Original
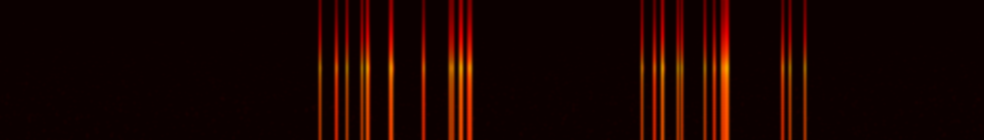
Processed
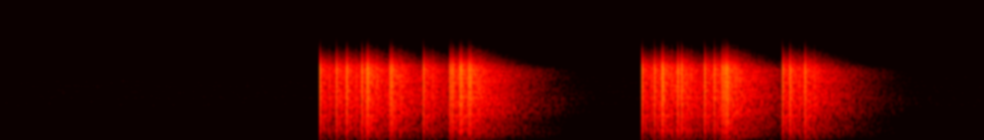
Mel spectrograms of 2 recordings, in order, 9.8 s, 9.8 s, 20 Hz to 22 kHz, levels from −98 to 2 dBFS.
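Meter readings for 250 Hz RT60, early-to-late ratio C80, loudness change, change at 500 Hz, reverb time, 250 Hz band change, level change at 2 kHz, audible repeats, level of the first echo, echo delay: 1.8 s, 6.5 dB, -7.0 dB, -8.0 dB, 1.5 s, -12.5 dB, -3.5 dB, 1, -11.5 dB, 94 ms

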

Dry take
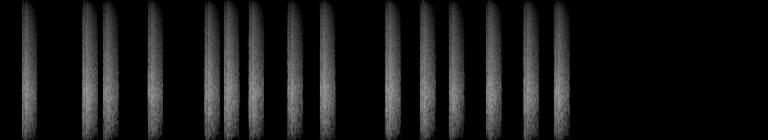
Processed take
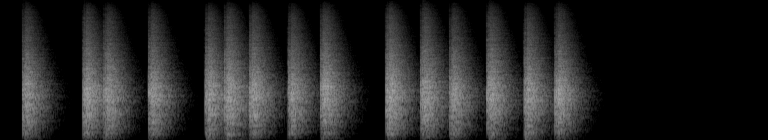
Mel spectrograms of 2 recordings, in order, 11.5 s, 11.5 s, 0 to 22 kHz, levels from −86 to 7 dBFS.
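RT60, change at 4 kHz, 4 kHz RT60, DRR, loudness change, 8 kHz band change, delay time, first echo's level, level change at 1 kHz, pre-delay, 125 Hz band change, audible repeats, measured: 0.70 s, -1.0 dB, 0.65 s, -3.0 dB, +1.5 dB, -4.0 dB, no echo, no echo, +3.5 dB, 5 ms, no reading, no echo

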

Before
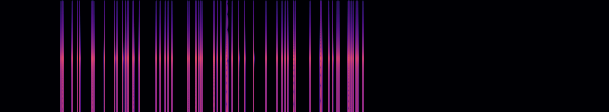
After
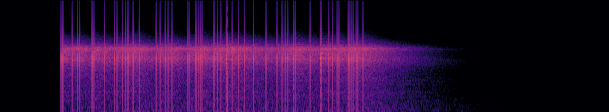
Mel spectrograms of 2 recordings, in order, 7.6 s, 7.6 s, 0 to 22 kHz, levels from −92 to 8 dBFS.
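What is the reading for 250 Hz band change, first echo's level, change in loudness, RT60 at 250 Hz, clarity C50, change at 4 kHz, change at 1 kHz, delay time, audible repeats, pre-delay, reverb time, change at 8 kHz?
-6.5 dB, no echo, 0.0 dB, 3.0 s, 7.5 dB, +0.5 dB, -5.5 dB, no echo, no echo, 11 ms, 2.4 s, -0.5 dB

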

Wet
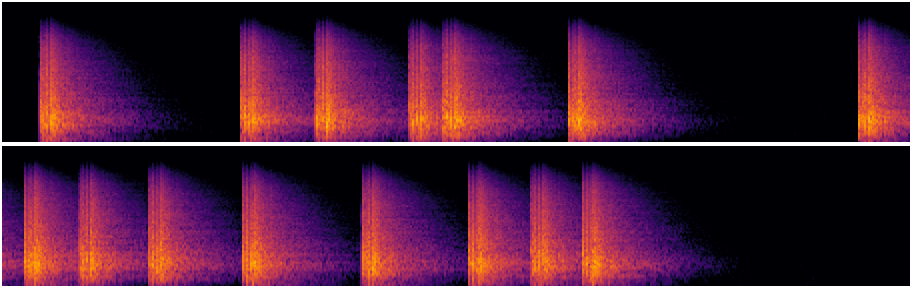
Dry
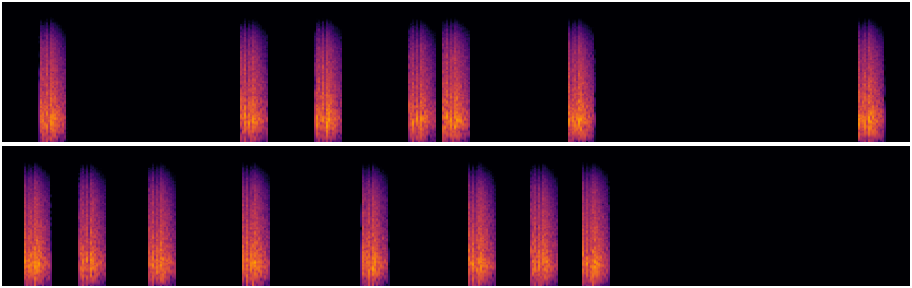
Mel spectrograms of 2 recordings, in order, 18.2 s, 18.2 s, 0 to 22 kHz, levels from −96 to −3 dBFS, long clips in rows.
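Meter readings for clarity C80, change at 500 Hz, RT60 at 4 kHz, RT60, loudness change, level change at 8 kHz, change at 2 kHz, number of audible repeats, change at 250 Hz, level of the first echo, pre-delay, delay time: 12.5 dB, +5.0 dB, 1.3 s, 1.4 s, +4.5 dB, +5.0 dB, +5.0 dB, 1, +5.0 dB, -17.5 dB, 5 ms, 160 ms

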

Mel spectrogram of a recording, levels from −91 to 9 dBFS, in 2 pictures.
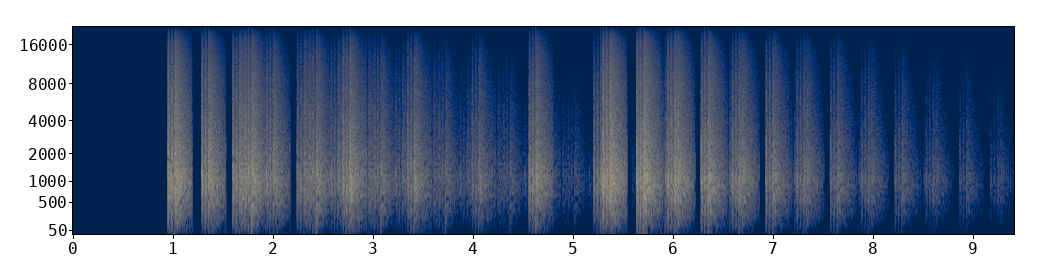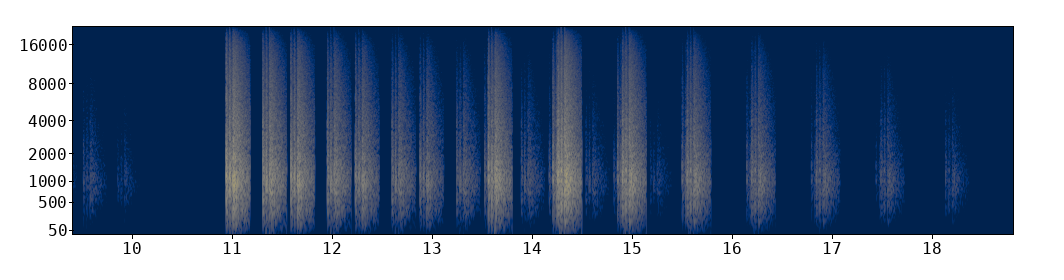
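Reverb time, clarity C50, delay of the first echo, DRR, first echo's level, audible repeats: no reverb, no reverb, 646 ms, no reverb, -6.0 dB, 5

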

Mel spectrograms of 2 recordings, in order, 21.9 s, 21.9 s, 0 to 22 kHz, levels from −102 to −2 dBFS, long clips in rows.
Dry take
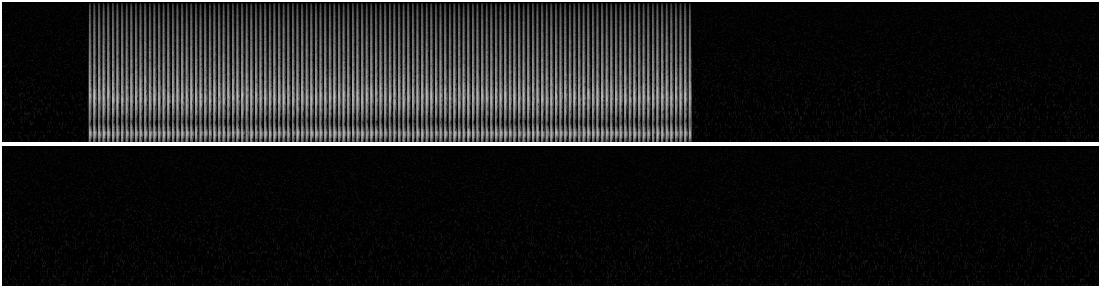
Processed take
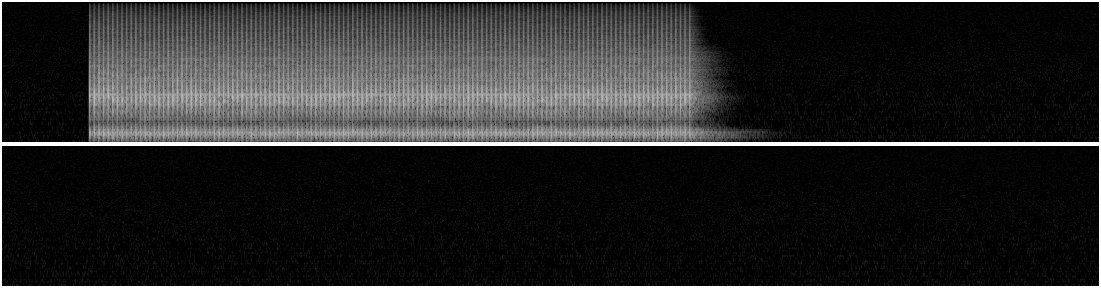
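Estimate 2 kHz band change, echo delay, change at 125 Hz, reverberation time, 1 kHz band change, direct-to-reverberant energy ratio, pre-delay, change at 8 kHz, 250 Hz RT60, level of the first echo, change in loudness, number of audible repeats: +0.5 dB, no echo, -1.0 dB, 0.75 s, 0.0 dB, 9.0 dB, 3 ms, 0.0 dB, 1.2 s, no echo, +0.5 dB, no echo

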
